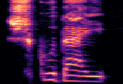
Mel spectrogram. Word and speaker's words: 宿題: So we pronounce shukudai, shukudai.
